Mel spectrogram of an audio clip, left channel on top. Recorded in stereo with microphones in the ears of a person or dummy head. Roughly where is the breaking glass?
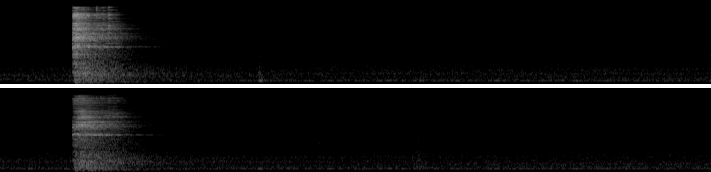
Left.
